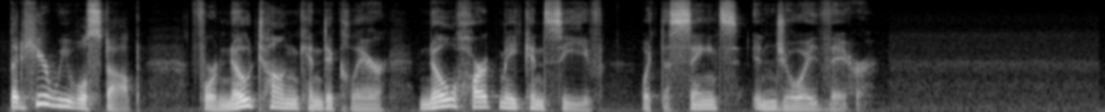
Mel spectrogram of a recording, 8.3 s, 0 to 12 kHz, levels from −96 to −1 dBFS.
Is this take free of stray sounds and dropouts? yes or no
yes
